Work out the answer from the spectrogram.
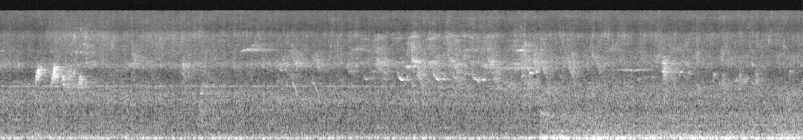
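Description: Small birds chirping now and then: a few short chirps near the start, a cluster in the middle and one more later. Under them runs a steady low rumble that grows louder about eight seconds in.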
